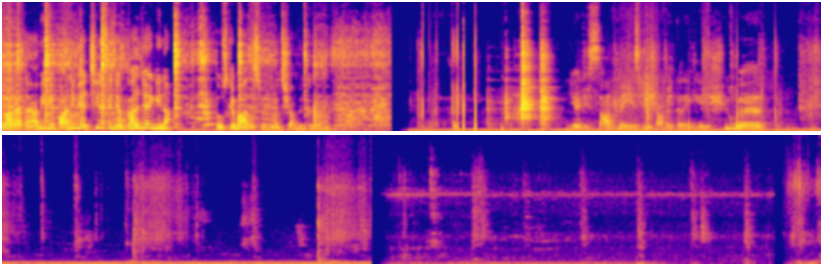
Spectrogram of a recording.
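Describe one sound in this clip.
Liquid bubbles and simmers in a pot.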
